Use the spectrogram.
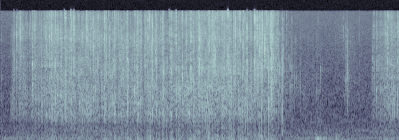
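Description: A large sheet of clear plastic bubble wrap, held up in front of the body, is scratched and tapped with super long acrylic nails, giving a dense, bright, continuous crinkling for about three and a half seconds. The sound then drops to a quieter, sparser rustle broken by a few sharp, isolated taps.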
